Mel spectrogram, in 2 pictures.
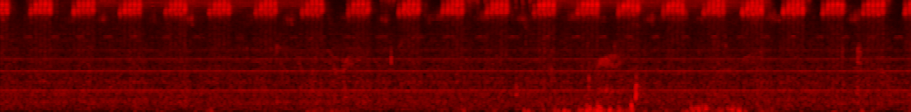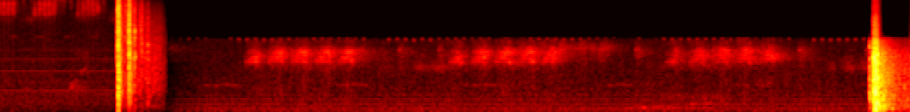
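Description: A single loud rifle shot about ten seconds in, and another loud shot with a rolling tail just before the end; the first is the two hunters' rifles fired together on a countdown, heard as one report. Before the first shot, insects chirp high and steadily at about three pulses a second, and between the shots three short bursts of chirping follow.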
